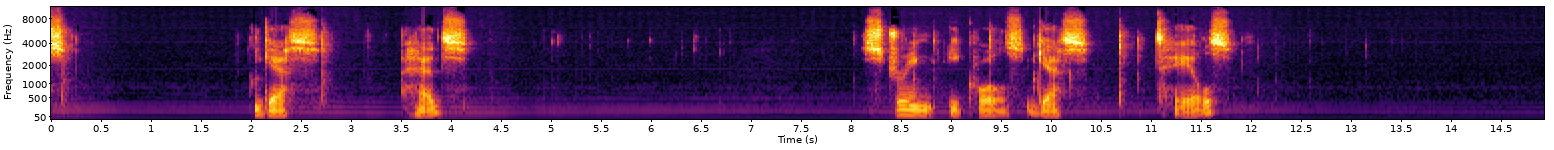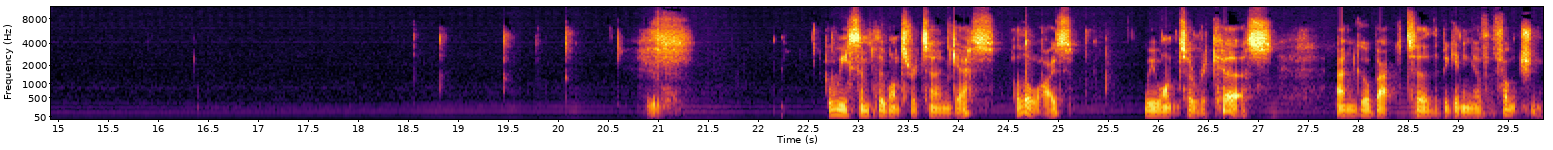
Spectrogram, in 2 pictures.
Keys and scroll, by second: 2.0 BackSpace, 4.4-4.9 typing, 6.0 typing, 8.0-9.4 typing, 14.3 typing, 19.4 %, 23.9 typing.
